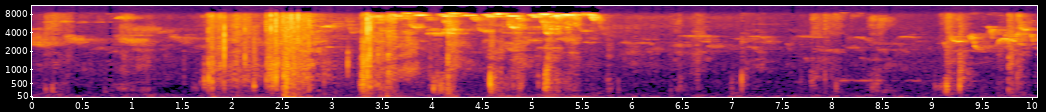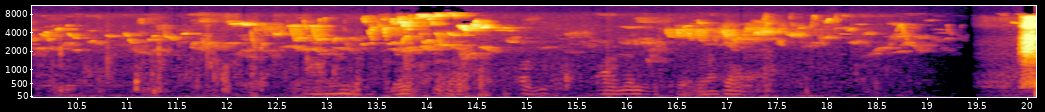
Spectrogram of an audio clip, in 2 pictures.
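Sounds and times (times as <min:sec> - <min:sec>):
faint songbirds singing: 0:00.0 - 0:20.0
distant voices talking: 0:12.7 - 0:17.6.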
